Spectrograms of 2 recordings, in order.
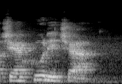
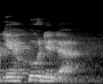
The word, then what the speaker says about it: Jehudijah: Now, rabbinical records, we're in B, show that Pharaoh's daughter was given a Hebrew name of Jehudijah, or Yehudida in that Hebrew pronunciation, which means Jewish.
